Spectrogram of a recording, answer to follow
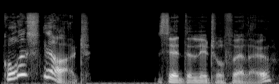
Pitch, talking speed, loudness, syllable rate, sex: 130 Hz, 130 wpm, -17 LUFS, 4.4 syllables/s, male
